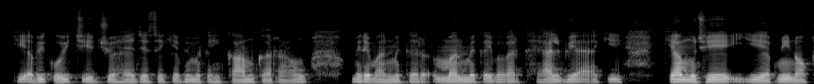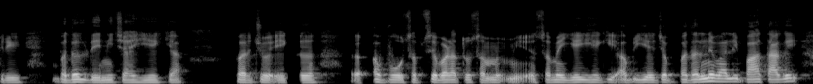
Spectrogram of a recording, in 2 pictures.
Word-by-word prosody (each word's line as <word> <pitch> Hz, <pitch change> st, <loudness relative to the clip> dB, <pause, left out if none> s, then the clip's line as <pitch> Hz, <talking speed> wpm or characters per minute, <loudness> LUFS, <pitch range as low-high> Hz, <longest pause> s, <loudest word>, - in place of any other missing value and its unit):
कि -, -, -2 dB
अभी 115 Hz, +1 st, +1 dB
कोई 105 Hz, -1 st, -1 dB
चीज़ 100 Hz, -1 st, -3 dB
जो 105 Hz, -, -1 dB
है 105 Hz, 0 st, -3 dB
जैसे 105 Hz, +1 st, -4 dB
कि -, -, -6 dB
अभी 110 Hz, -, -5 dB
मैं 105 Hz, 0 st, -2 dB
कहीं 100 Hz, +1 st, -6 dB
काम 105 Hz, +1 st, -1 dB
कर 90 Hz, +1 st, -3 dB
रहा 95 Hz, -, -8 dB
हूँ, 95 Hz, -, -4 dB, 0.5 s
मेरे 105 Hz, -, +3 dB
मन 105 Hz, -1 st, -2 dB
में 105 Hz, +1 st, -2 dB
कर -, -, -3 dB
मन 105 Hz, -1 st, +1 dB
में 105 Hz, +1 st, +1 dB
कई 100 Hz, -1 st, -1 dB
बार 110 Hz, +1 st, -3 dB
ख्याल 105 Hz, 0 st, -2 dB
भी 105 Hz, +2 st, -2 dB
आया -, -, -4 dB
कि -, -, -5 dB, 0.4 s
क्या 110 Hz, -, +5 dB
मुझे 105 Hz, 0 st, +3 dB
ये 105 Hz, +1 st, 0 dB
अपनी 105 Hz, +2 st, +1 dB
नौकरी 100 Hz, +1 st, -1 dB, 0.3 s
बदल 110 Hz, +1 st, +4 dB
देनी 105 Hz, 0 st, +2 dB
चाहिए 100 Hz, 0 st, 0 dB
क्या? 100 Hz, -, -5 dB, 0.5 s
पर 105 Hz, -2 st, +3 dB
जो 105 Hz, +2 st, +1 dB
एक 100 Hz, 0 st, -2 dB, 0.5 s
अ, -, -, +3 dB, 0.2 s
अब -, -, +2 dB
वो 105 Hz, -1 st, +4 dB
सबसे 105 Hz, -, 0 dB
बड़ा 105 Hz, 0 st, +5 dB
तो 110 Hz, -, 0 dB
समम 105 Hz, 0 st, -1 dB
समय 105 Hz, +1 st, +3 dB
यही 110 Hz, 0 st, +2 dB
है 105 Hz, -, 0 dB
कि 110 Hz, +2 st, -3 dB
अब -, -, -1 dB
ये 105 Hz, 0 st, +3 dB
जब 110 Hz, 0 st, +1 dB
बदलने 115 Hz, +7 st, +6 dB
वाली 140 Hz, -1 st, +4 dB
बात 115 Hz, 0 st, +1 dB
आ 115 Hz, -, +6 dB
गई 140 Hz, +5 st, +1 dB
105 Hz, 215 wpm, -24 LUFS, 100-110 Hz, 0.5 s, बदलने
